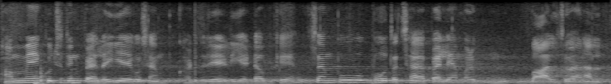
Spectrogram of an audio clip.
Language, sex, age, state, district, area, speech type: Maithili, male, 30-45, Bihar, Purnia, rural, spontaneous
